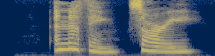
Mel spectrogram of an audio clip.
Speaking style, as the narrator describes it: said

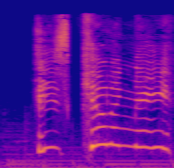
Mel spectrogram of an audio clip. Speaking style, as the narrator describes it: Javelin wailed, a banshee's voice that ricocheted around the walls of the crematorium

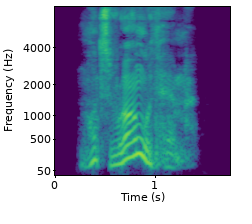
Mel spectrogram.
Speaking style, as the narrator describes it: Hernandez asked

